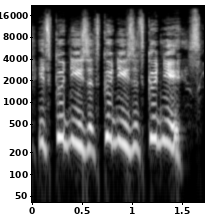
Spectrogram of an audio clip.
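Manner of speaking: high, quick good news burst; imitating an excited doctor; 1 excited repeat. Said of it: "she just went".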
